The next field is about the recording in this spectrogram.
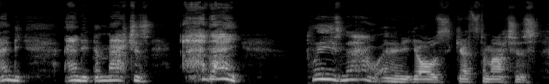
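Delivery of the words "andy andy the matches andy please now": high, imitated desperate calling; urgent plea. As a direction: beg urgently, pitched up. Acted plea for the matches.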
